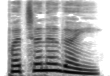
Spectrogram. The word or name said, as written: ಪಚನಗೈ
